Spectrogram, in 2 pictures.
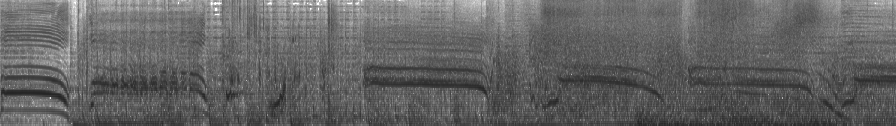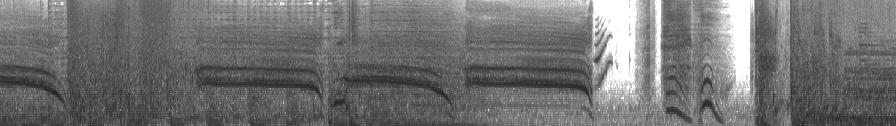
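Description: SpongeBob screaming over and over, about eight long cartoon screams, each held high and then dropping off in pitch. Crashes and background music play underneath, and the screams stop about two seconds before the end.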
